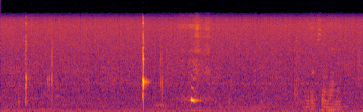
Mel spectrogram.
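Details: Newborn baby's first hiccups after birth, following frequent hiccups in the womb: several sharp hiccups at irregular intervals with faint talk and room noise.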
